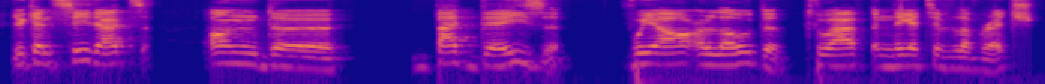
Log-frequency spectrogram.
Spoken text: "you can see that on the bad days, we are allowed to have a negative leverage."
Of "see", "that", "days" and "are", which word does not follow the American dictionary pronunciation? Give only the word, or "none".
none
